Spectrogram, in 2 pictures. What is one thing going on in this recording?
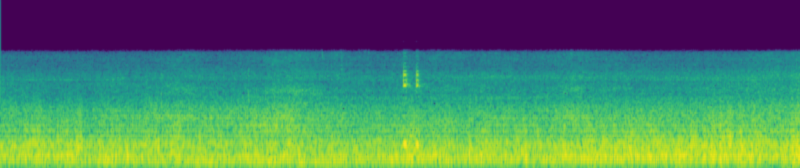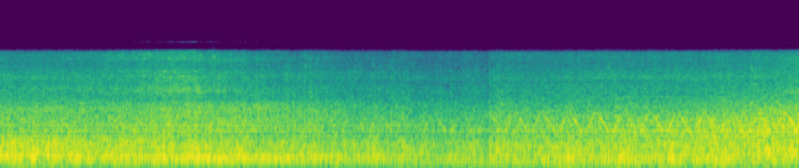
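Motorcycles pass nearby with buzzing engines.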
